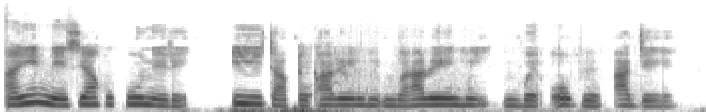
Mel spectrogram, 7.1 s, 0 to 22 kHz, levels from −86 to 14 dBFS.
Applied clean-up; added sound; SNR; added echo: neural mask model DeepFilterNet 3.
